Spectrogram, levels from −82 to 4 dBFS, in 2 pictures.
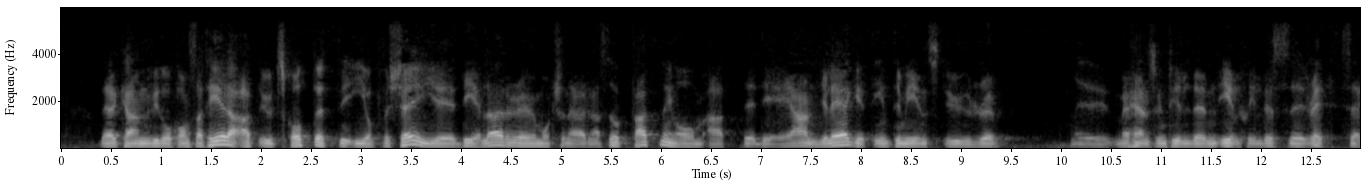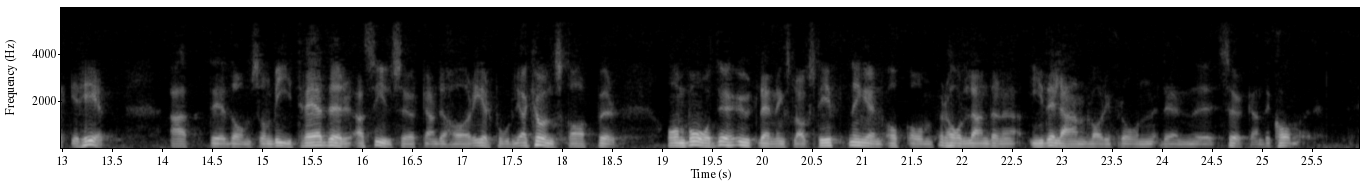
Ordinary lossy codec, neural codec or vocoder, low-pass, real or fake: MP3, 32 kbps; codec, 16 kHz, 2 kbps, X-Codec, WavLM features, trained on Multilingual LibriSpeech; 5.4 kHz; fake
